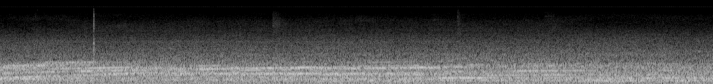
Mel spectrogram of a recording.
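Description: MTR Ma On Shan Line C-Train electric train running between stations, heard from on board: a steady rumble with a whine of several tones that slowly shift in pitch.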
